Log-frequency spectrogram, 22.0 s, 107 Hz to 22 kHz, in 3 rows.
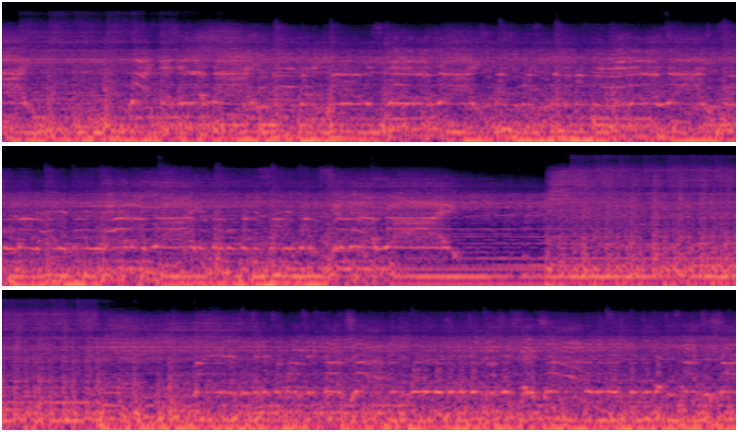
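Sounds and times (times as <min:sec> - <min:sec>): distorted electric guitars: 0:00.0 - 0:22.0
drum kit: 0:00.0 - 0:22.0
punk band playing live: 0:00.0 - 0:22.0.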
